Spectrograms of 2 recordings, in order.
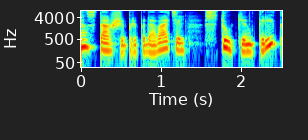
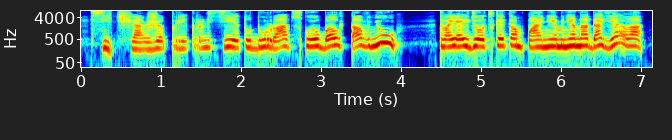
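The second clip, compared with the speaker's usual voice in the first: exasperated shout, building louder and higher; 3 semitones higher, 5 dB louder than usual. A narrator's reading. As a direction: yell that you are fed up. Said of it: "закричал старший преподаватель".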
